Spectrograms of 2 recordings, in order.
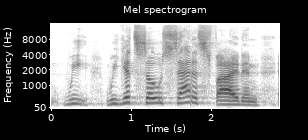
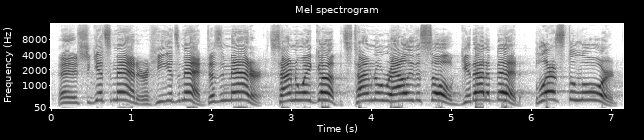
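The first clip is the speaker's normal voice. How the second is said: rousing preaching; 9 semitones higher, 14 dB louder than usual. Real, not acted. Preacher rallying congregation.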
